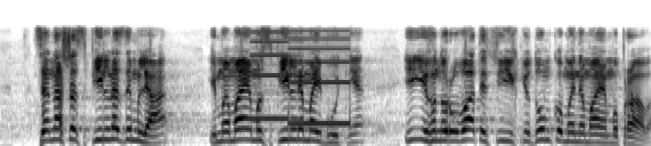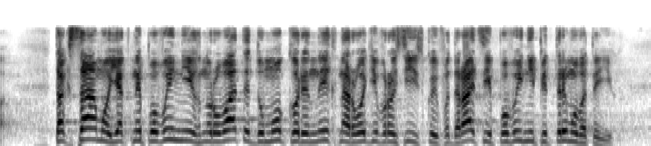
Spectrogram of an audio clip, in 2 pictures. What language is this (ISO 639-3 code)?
ukr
